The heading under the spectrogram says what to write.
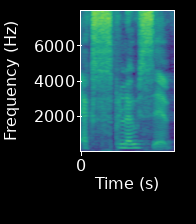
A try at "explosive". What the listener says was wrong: The explosive? Did you say explosive or exclusive? I didn't know if you said explosive. You said it weirdly that I wasn't sure what the word you were trying to say. It sounded like you combined exclusive and explosive, and you were like...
